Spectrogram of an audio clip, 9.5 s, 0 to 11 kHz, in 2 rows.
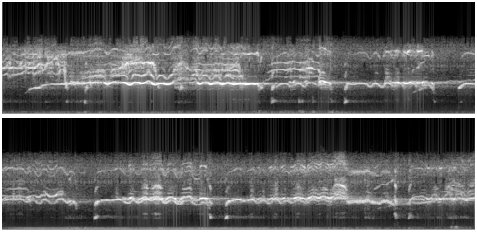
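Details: Hungry falcon nestlings clamouring for their evening meal on 26 October 2018: a nearly unbroken chorus of shrill, quavering screams, rapidly rising and dipping, with a low steady hum underneath partway through.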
